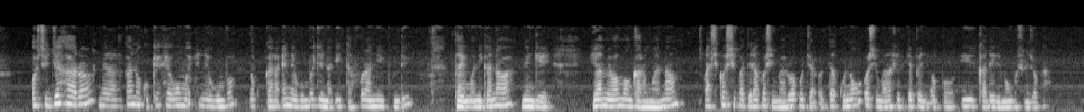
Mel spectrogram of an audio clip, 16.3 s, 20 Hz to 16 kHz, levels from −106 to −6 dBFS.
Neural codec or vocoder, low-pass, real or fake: none; 7.2 kHz; real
